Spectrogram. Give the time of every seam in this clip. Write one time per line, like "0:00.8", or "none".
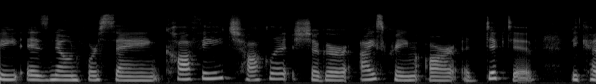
none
